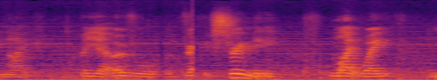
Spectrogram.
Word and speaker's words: Nike: I know some people pronounce it Nike, but it's definitely Nike.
